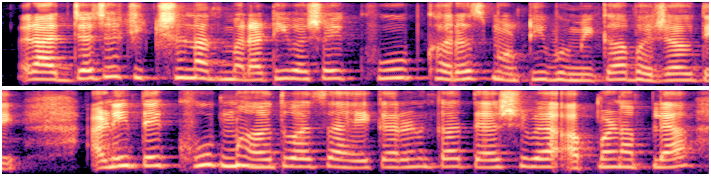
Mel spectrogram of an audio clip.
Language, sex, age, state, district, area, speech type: Marathi, female, 30-45, Maharashtra, Kolhapur, urban, spontaneous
